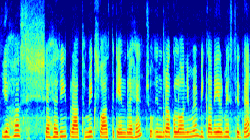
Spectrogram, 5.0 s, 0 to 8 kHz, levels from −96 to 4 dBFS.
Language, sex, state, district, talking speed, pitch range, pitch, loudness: Hindi, female, Rajasthan, Bikaner, 165 wpm, 225-240 Hz, 230 Hz, -16 LUFS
